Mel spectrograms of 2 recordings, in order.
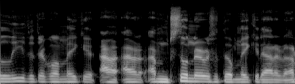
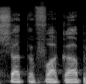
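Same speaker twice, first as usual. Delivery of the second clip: plain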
